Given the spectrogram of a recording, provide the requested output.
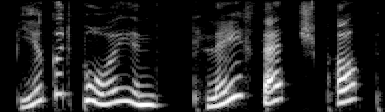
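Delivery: high, sing-song talk to a puppy; condescending dog-talk. Acted. Devil sending her pet to fetch, condescending dog-talk. Orders him about like a dog.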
